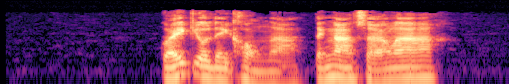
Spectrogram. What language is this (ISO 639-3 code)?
yue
